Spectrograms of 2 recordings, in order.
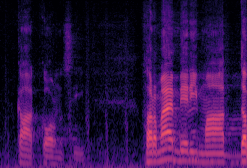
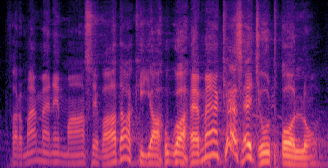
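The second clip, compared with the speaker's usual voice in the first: tag; 14 dB louder than usual. Acted. Boy's firm answer, loud.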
